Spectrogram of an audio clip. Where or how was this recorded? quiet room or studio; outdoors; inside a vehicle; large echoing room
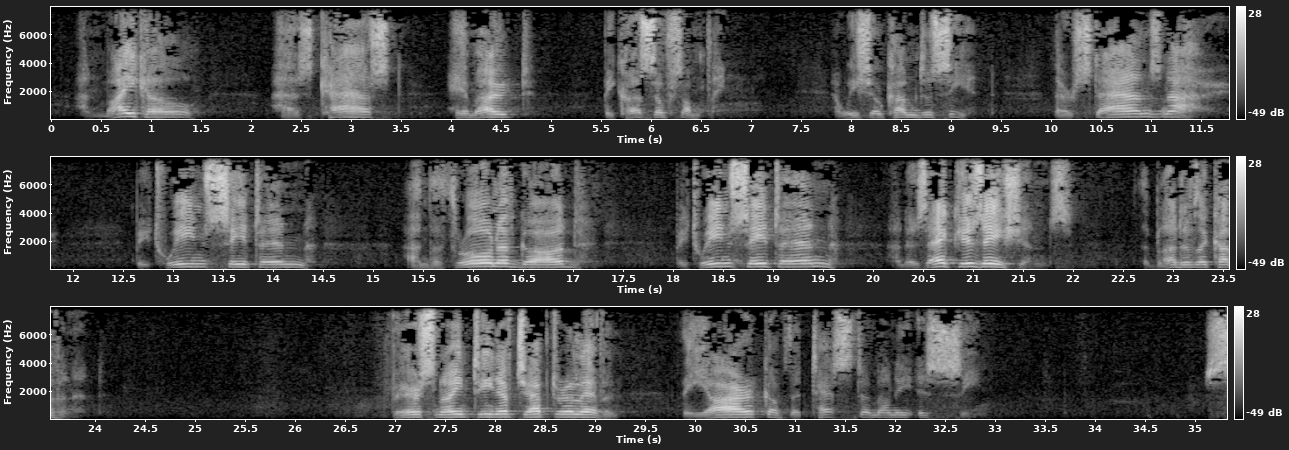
large echoing room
